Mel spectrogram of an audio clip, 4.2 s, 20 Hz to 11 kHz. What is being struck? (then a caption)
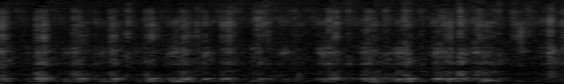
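Black-coated scratch art paper sheet scratched with a wooden stylus. A thin black-coated scratch art paper sheet lying flat is scratched with a wooden stylus, first at the bottom and then in the tree crown. Quiet, irregular scratching strokes repeat at about three to four per second, with a dry, grainy rasp centred low around 240 Hz.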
